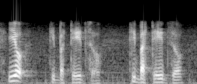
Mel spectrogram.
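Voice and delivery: slow, drawn-out solemn words; halting baptism formula. A narrator's reading. Bishop stuck on the baby's name before the congregation, halting and slow. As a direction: pause expectantly between the repeated words.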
